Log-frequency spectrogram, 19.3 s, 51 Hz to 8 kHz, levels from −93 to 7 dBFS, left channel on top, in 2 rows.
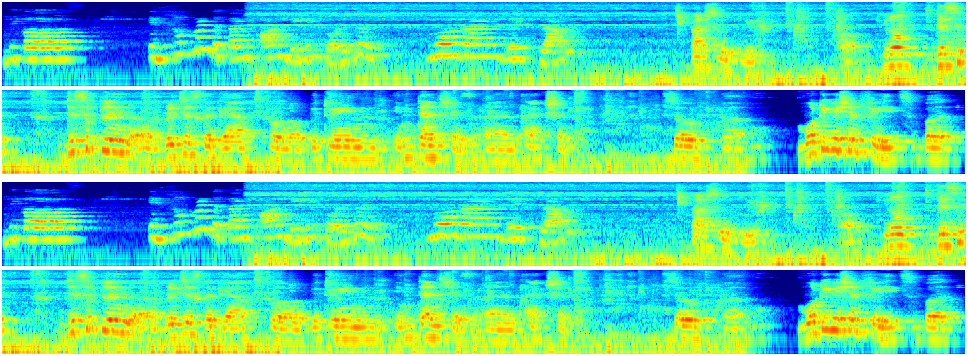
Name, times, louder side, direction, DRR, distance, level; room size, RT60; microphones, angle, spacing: voice 1, 0.0-0.7 1.5-3.8 4.2-5.7, equal, ahead, -6 dB, 0.4 m, -26 dB
sound 1, 2.4-12.4, equal, 55° right, 0.9 m, -31 dB
voice 2, 6.9-7.6 7.9-8.5 8.8-9.6 10.2-15.4 16.0-17.2 17.6-19.2, equal, 55° left, -3 dB, 0.5 m, -21 dB
sound 2, 7.3-17.1, equal, 25° right, 1.0 m, -35 dB
3.1 x 2.1 x 2.3 m, 0.66 s
head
